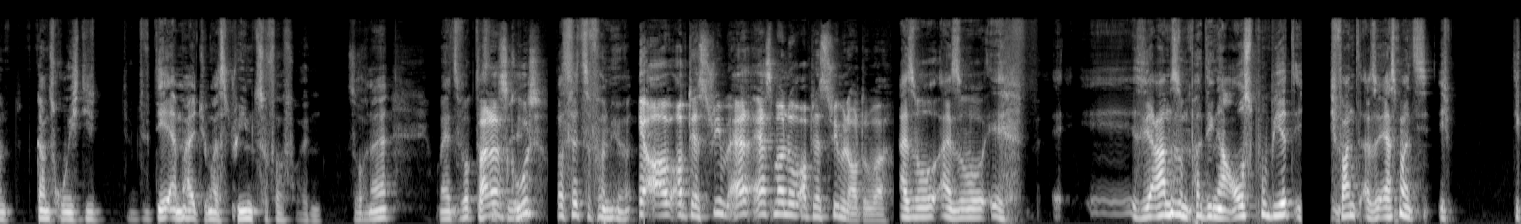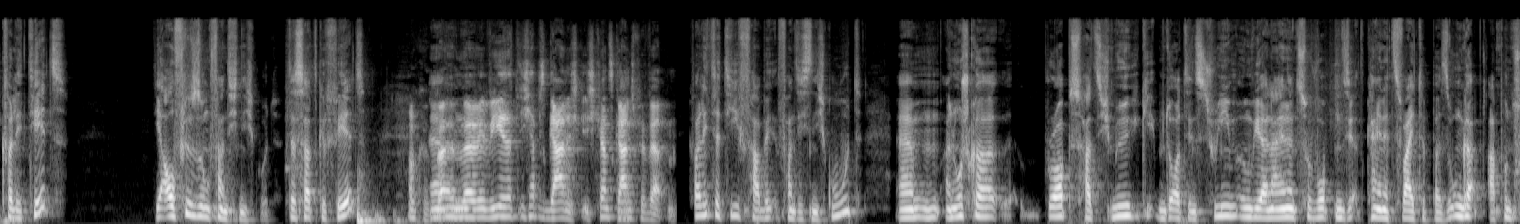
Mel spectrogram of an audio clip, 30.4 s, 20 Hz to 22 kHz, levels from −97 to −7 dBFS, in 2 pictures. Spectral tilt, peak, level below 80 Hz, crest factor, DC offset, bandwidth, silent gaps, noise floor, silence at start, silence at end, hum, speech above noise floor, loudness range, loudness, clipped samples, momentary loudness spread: -5 dB/octave; -4 dBFS; -52 dBFS; 18 dB; under 0.1%; 15.5 kHz; 5.49-5.57 s, 13.02-13.31 s; -82 dBFS; 0 s; 0 s; none; 59 dB; 5 LU; -23 LUFS; under 0.1%; 12 LU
